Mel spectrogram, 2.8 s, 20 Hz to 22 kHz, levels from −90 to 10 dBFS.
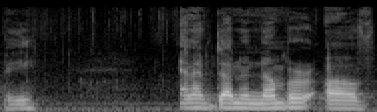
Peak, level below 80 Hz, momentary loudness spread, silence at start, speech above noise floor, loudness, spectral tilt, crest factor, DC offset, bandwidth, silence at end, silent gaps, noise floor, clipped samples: -8 dBFS; -56 dBFS; 12 LU; 0.05 s; 30 dB; -23 LUFS; -7.5 dB/octave; 16 dB; under 0.1%; 17.5 kHz; 0.05 s; none; -52 dBFS; under 0.1%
